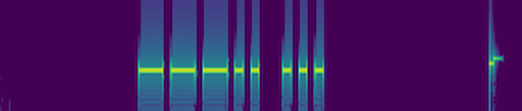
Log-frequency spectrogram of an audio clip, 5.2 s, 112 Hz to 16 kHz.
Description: Morse code, heard as a keyed tone, about 15 wpm, 700 Hz. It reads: 8S
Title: Single-Letter Single-Number 15wpm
